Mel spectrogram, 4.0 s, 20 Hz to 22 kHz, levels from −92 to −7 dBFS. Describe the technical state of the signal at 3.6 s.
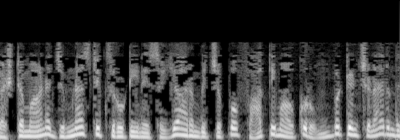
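At 3.6 s the speech is dull and smeared, with nothing above about 6.3 kHz. A fizzy, warbling texture sits on sustained sounds and sibilants. The damage is plainly audible and runs through the whole clip, not just this moment. The likely cause is AAC compression, consistent with AAC-LC at a low bitrate near 24 kbps. The encoder lowers its cut-off and thins the spectrum to save bits, leaving holes that smear the detail.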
